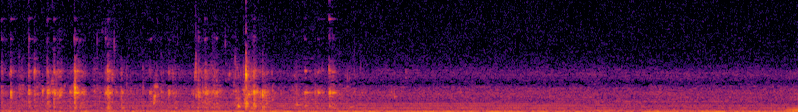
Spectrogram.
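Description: A stainless steel part just electro-cleaned with a TIG setup is dunked into a bucket of water, giving a short burst of splashing and bubbling fizz that fades into a quiet hiss.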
